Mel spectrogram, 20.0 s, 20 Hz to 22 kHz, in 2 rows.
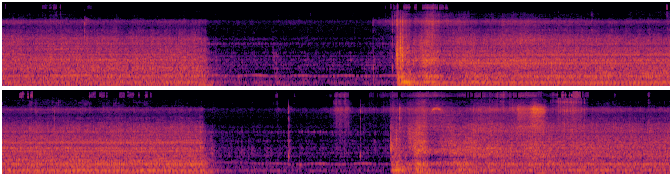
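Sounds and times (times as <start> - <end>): washing machine motor hum: 16.0 - 20.0.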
